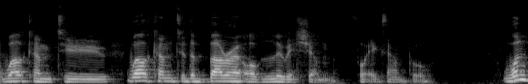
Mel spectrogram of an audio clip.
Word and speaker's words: borough: Borough. Americans might pronounce it a bit differently, like 'burrow' or something. But generally in the UK, we say borough.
